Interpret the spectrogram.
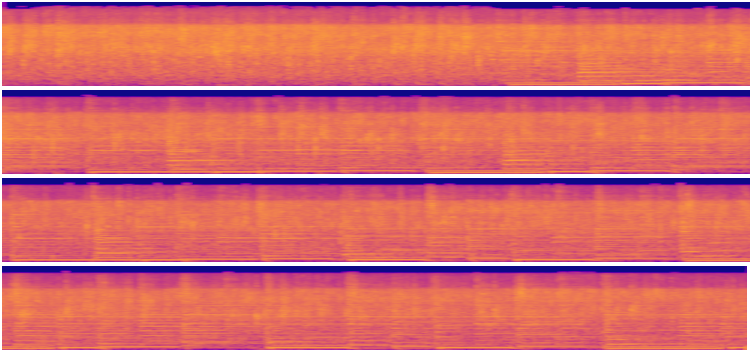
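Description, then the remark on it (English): Steady rain patters on a surface as a continuous hiss, and after a few seconds a melodic tune with a deep bassline begins and plays over the rainfall. “But we're going to play in the rain for the next hour”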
